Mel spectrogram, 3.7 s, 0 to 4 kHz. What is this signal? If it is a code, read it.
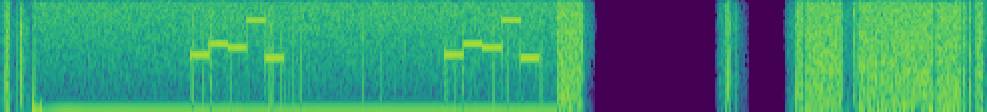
Five-tone selective call (ZVEI), heard as quick runs of five tones, tones of about 70 ms. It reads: 25441 25441
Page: /496/SDR/ZVEI/25431/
